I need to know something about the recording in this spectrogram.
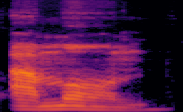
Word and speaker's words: Amon: But the name is spelled Amon with a holem vav. There is an O quality vowel between the second and the third consonant.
